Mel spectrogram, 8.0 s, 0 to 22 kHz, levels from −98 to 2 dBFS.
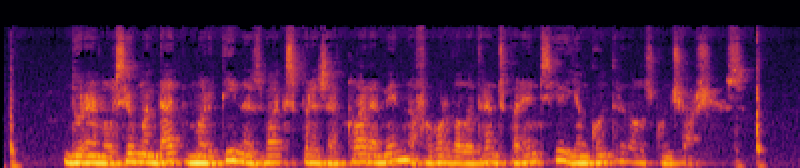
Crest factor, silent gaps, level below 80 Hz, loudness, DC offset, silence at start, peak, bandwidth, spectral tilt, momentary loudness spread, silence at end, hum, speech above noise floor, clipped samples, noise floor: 16 dB; none; -48 dBFS; -17 LUFS; under 0.1%; 0.1 s; -2 dBFS; 10.5 kHz; -7 dB/octave; 16 LU; 0.35 s; none; 22 dB; under 0.1%; -39 dBFS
